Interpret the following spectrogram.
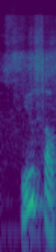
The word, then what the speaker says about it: Yupo: Yupo, I said it right.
